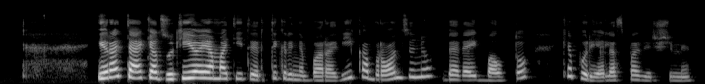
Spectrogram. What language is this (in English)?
Lithuanian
